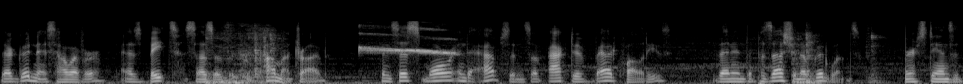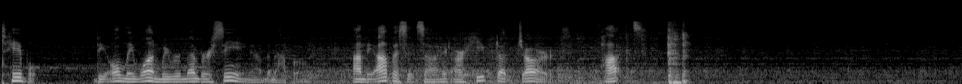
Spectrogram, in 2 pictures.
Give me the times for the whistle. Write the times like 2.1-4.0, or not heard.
3.5-4.6.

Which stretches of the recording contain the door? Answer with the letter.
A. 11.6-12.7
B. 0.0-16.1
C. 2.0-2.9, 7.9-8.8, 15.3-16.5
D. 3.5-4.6
C.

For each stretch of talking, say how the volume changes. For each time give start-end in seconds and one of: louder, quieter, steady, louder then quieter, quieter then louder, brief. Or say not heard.
0.0-16.1 steady.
